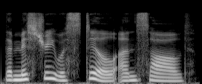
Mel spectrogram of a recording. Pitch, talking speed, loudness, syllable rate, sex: 195 Hz, 150 wpm, -16 LUFS, 4.9 syllables/s, female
